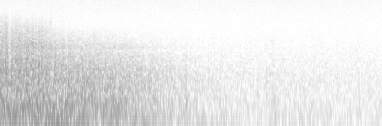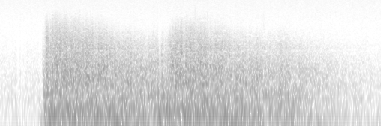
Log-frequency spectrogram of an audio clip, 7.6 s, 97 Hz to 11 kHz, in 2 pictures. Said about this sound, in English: A squad firing the 37-millimeter anti-tank gun.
